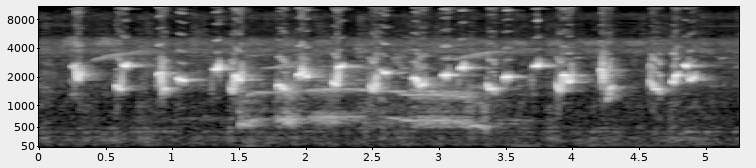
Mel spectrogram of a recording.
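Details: Rapid, chattering song of a yellow-vented bulbul, used as a lure to get other bulbuls singing. Dense runs of bubbly whistled notes flow almost without a break, over a softer, lower warbling underneath.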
